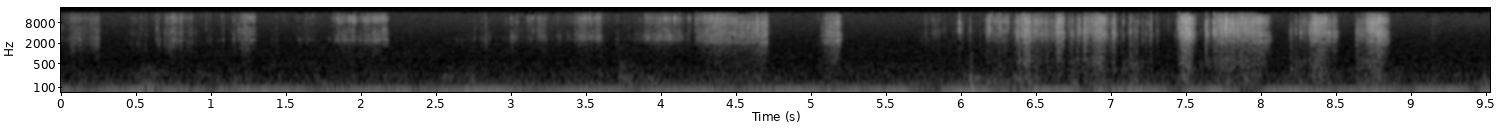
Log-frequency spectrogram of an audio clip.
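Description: A blue silicone-bristle ear-cleaning tool brushes and scratches a small black foam windscreen on a clip-on pin microphone mounted on a yellow toy. Soft, bright rustling and tearing-like scrapes come in uneven strokes over a steady low hum, with a few sharper crunches near the end.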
